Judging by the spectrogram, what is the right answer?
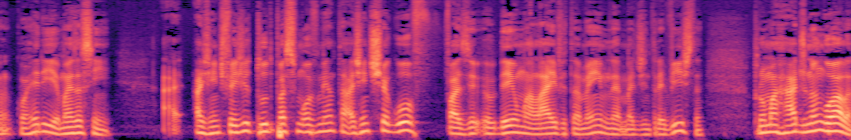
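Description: This man has an unremarkable speaking voice with ordinary pitch variation. He talks at a fairly quick pace. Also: medium pitch for a man. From Barra do Piraí, Rio de Janeiro state, Brazil. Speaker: musician and music producer. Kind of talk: casual chat.

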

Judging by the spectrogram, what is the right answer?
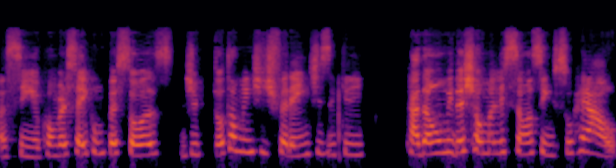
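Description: Against a quiet background with a dry, close sound and no echo, a woman speaks at a moderate pace in a high voice with fairly even intonation. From São Paulo, Brazil (east side). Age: 20s. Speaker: journalist and author. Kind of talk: casual chat.

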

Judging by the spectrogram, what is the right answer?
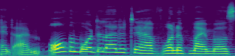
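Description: A woman with a warm tone and vocal fry speaks at a fairly quick pace, her pitch swinging very widely. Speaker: podcast host. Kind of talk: interview. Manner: warm, laughs often.

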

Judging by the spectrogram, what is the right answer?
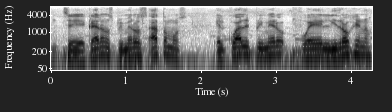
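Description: Music plays in the background as a man speaks at medium pitch and a moderate pace with ordinary pitch variation. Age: 20s. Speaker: science enthusiast guest. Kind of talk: casual chat.

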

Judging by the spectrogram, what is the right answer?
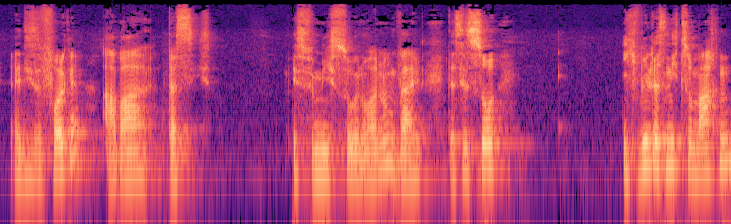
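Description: Somewhat breathy and relaxed in tone, a man speaks at a fairly high pitch. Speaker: podcaster. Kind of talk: casual monologue. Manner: halting, many fillers.

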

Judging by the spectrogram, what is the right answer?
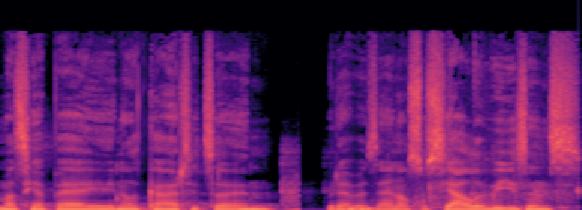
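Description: Clearly audible background noise behind a woman speaking. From Antwerp, Belgium. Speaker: cultural sector organiser. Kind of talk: casual interview.

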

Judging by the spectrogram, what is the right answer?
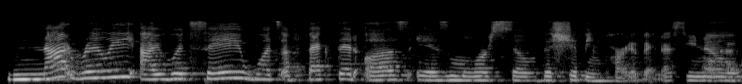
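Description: A woman with a fairly high pitch and lively intonation speaks at a very slow pace, hardly pausing, over noticeable background noise. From Colombia. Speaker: coffee roaster and shop owner. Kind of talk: interview.

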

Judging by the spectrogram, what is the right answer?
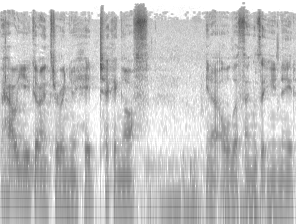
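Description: There is noticeable background noise. A man speaks with fairly even intonation. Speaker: podcast host and wedding videographer. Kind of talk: casual interview. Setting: studio, on camera. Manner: fast.

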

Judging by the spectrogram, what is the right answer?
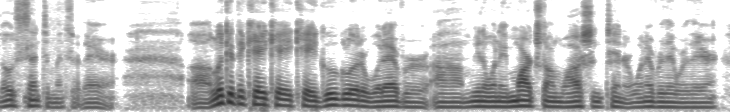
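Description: A man with a very deep, low pitch and a dark, mellow tone talks at a fairly quick pace, with ordinary pitch variation and big swings in loudness, in a very clean recording with a silent background. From Dallas, Texas. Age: 40s. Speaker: podcast host. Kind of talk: solo monologue podcast. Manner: hesitant, many fillers; casual.

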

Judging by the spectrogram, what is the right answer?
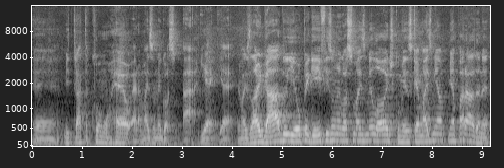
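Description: A man with fairly high pitch and ordinary pitch variation talks at a moderate pace, with hardly any pauses. Noticeable background noise and audible room echo surround him. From Brazil, interior (countryside). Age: 20s. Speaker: singer and rapper. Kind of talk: casual chat.

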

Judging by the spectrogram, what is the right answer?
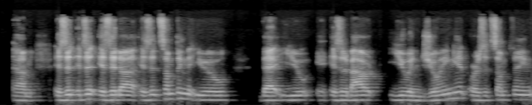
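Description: An unremarkable speaking voice with an American accent and fairly even intonation. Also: man. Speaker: English teacher, podcast co-host. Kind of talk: casual chat.

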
